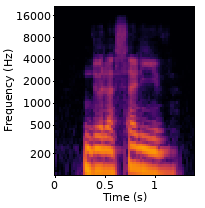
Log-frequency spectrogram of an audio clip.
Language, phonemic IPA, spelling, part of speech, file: French, /sa.liv/, salive, noun / verb, Fr-salive.ogg
- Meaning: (noun) saliva; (verb) inflection of saliver: 1. first/third-person singular present indicative/subjunctive 2. second-person singular imperative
